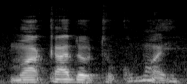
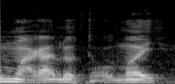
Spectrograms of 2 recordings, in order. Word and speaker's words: Mwakalo Tukumoy: My name is Mwakalo Tukumoy, or Mwakalo Tukumoy. That's how I actually pronounce it.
